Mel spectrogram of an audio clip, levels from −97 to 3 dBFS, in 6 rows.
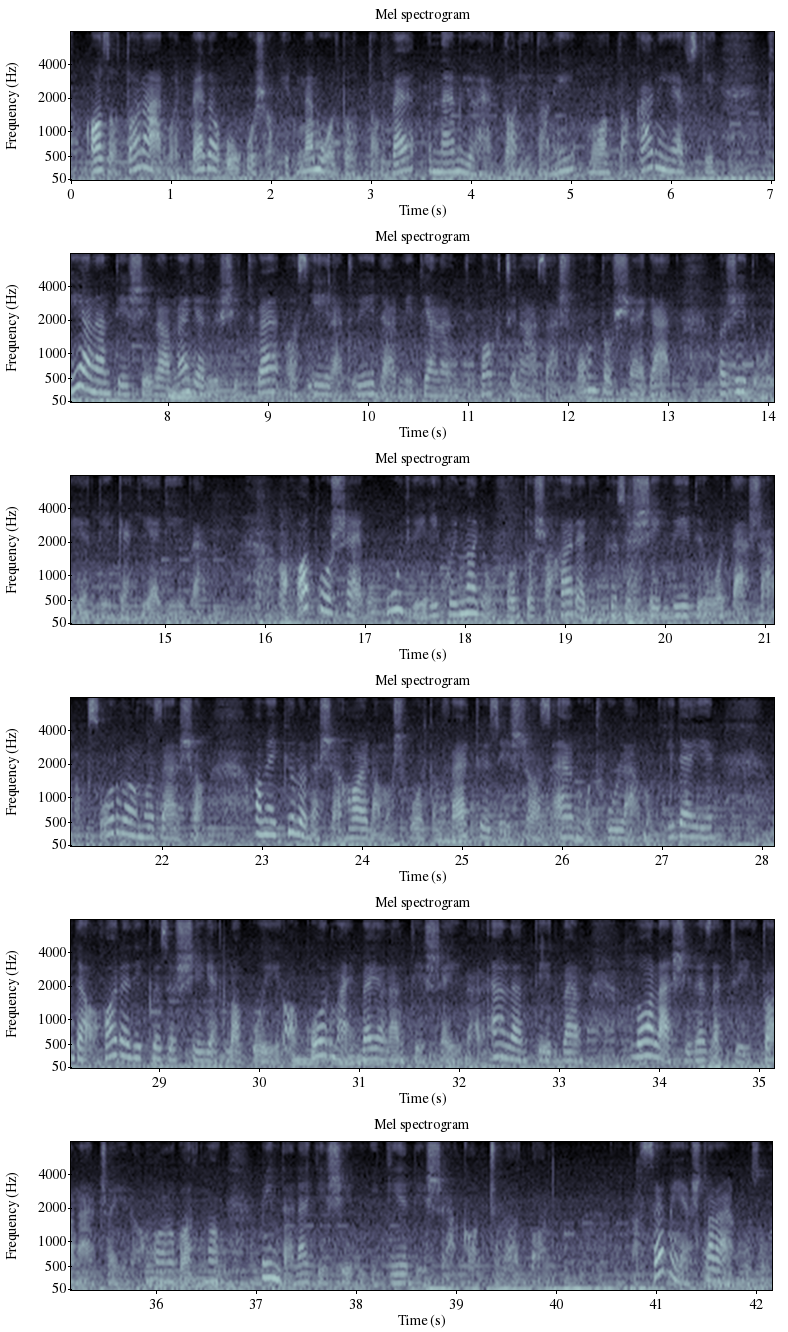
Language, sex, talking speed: Hungarian, female, 95 wpm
